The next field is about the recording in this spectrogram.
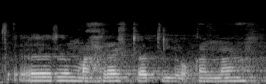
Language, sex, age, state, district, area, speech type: Marathi, male, 18-30, Maharashtra, Satara, rural, spontaneous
